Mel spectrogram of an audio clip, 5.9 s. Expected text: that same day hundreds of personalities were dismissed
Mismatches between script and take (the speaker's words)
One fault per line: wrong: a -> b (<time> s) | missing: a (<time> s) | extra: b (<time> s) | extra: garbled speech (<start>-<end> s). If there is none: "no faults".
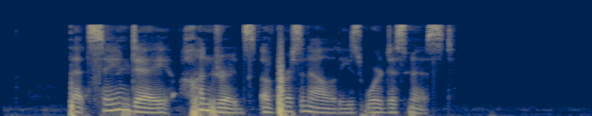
no faults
